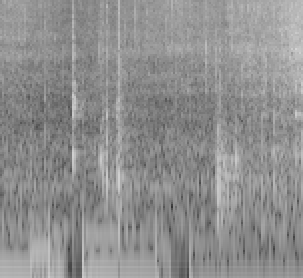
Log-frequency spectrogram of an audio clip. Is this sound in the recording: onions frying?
yes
